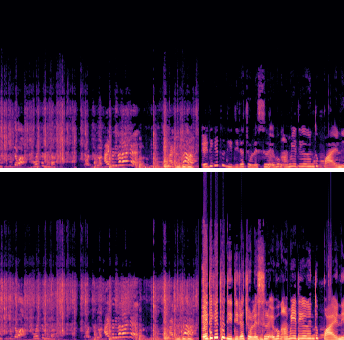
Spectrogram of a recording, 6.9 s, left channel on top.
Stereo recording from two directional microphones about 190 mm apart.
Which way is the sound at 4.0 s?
90° right.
